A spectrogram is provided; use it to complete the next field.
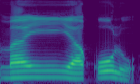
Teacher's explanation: Dia memasukkan suara nunnya dimasukkan ke huruf setelahnya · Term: idgham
